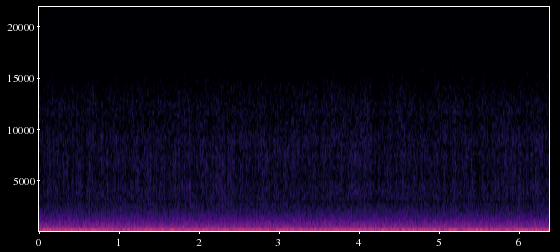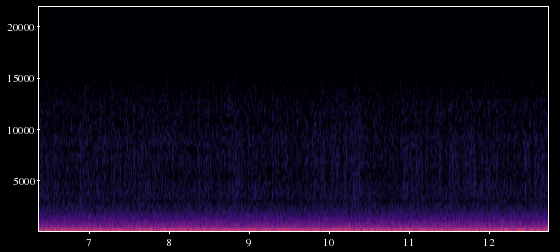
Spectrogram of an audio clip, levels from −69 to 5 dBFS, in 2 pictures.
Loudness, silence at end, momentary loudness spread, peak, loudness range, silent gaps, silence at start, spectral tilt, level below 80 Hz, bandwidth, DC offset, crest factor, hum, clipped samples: -35 LUFS; 0 s; 1 LU; -22 dBFS; 0 LU; none; 0 s; -6.5 dB/octave; -70 dBFS; 16.5 kHz; under 0.1%; 12 dB; none; under 0.1%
